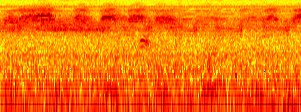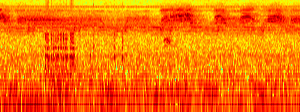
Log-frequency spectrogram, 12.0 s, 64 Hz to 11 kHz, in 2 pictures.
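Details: Cicada song from 24 July 2016, identified as robust cicada: a high, grating, pulsating drone with regular swells, a brief low hum, and a short rattling burst near the seventh second.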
